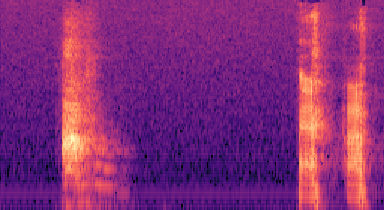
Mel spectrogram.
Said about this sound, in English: I got two dogs rummaging a bag that has no food in it right now.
